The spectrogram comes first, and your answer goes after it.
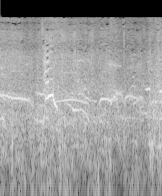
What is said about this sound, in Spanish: Los náufragos chapotean histéricos, batiendo una amplia superficie y disputándose el apoyo de tablas y toneles.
